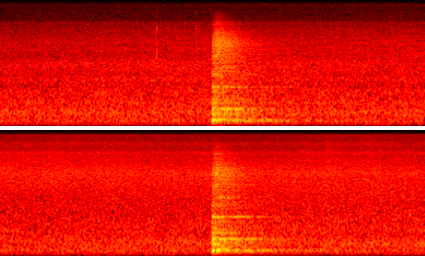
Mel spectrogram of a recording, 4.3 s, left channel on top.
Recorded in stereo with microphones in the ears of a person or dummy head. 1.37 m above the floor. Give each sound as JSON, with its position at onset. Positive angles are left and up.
{"t": 2.1, "sound": "a snare drum", "side_deg": -20, "distance_m": 1.1}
